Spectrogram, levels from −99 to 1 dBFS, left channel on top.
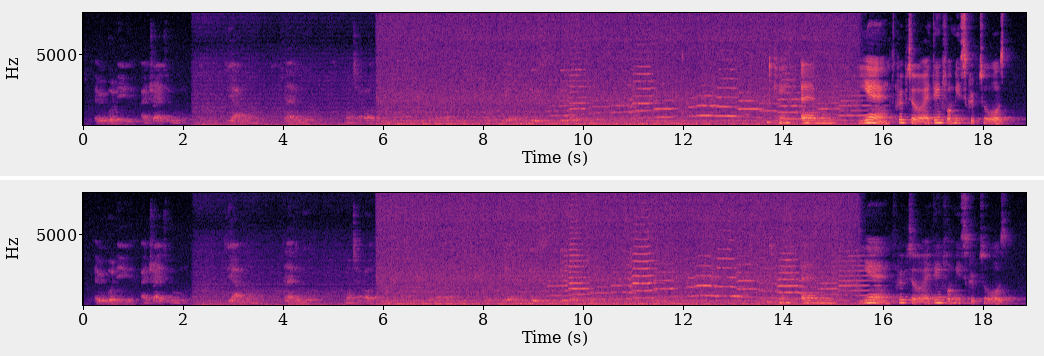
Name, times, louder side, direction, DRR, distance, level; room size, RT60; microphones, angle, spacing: voice 1, 0.2-2.1 2.8-3.5 4.0-4.6 5.2-6.1 6.3-7.4 8.0-10.3 11.3-11.9, right 1 dB, 30° right, -5 dB, 2.2 m, -42 dB
sound 1, 2.1-11.1, left 1 dB, 40° left, 1.1 m, -48 dB
sound 2, 5.8-15.6, equal, 5° right, 0.4 m, -39 dB
Trumpet, 9.3-16.0, right 1 dB, 65° right, 1.0 m, -38 dB
voice 2, 13.7-15.0 15.5-18.4, left 5 dB, 75° left, 13 dB, 0.3 m, -28 dB
7.4 x 4.1 x 3.5 m, 1.0 s
head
